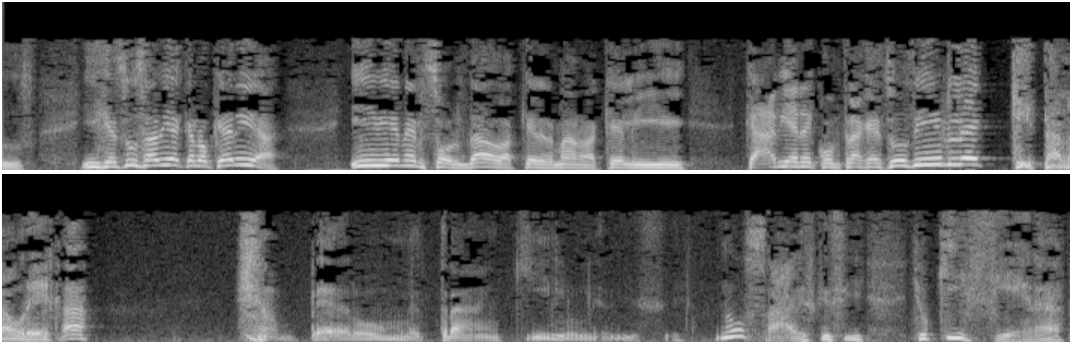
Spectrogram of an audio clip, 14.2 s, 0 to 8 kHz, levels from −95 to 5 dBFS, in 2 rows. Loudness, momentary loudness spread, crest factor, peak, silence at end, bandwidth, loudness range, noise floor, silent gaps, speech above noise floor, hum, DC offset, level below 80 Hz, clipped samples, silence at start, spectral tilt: -18 LUFS; 11 LU; 12 dB; -4 dBFS; 0.05 s; 6.6 kHz; 7 LU; -49 dBFS; none; 31 dB; none; under 0.1%; -44 dBFS; under 0.1%; 0 s; -7 dB/octave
